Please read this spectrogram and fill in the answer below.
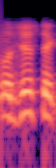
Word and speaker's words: logistic: you remember logistic growth we don't abbreviate logistic log right because we read that as log this is the soft G sound right logistic logistic growth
